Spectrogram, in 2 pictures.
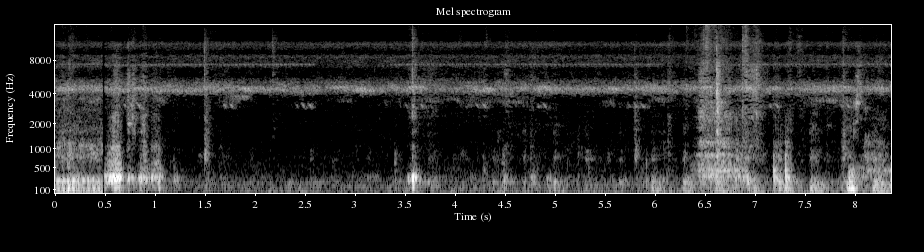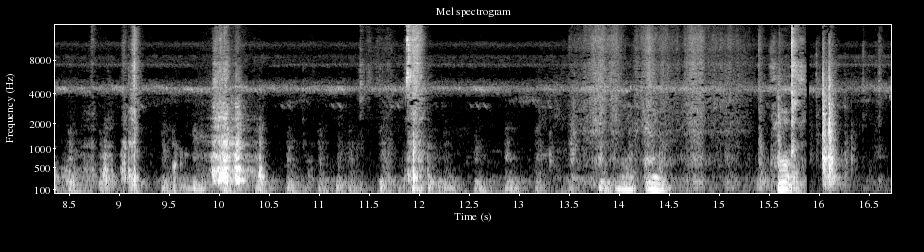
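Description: Small things knock and scrape now and then close by.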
